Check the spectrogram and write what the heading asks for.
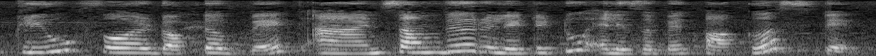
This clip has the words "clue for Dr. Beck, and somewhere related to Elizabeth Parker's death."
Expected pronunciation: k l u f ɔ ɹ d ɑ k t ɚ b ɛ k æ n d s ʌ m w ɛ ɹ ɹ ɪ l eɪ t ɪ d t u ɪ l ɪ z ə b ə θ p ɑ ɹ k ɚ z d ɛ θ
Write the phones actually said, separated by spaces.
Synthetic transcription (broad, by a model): k l u f ɔ ɹ d ɑ k t ɚ b ɛ k æ n d s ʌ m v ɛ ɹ ɹ ɪ l eɪ t ɪ d t u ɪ l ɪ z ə b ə t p ɑ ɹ k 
